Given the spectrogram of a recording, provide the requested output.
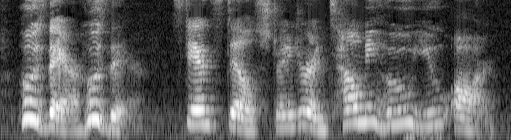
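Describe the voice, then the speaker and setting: A woman does a put-on character voice, growling at a high pitch. Her pace is fairly slow. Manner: menacing, demanding.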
